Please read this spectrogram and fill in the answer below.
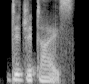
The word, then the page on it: digitize: Indian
